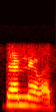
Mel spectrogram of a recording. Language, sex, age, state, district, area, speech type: Marathi, female, 18-30, Maharashtra, Thane, urban, conversation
